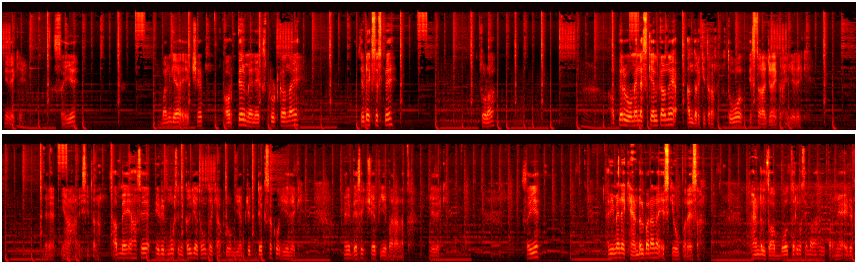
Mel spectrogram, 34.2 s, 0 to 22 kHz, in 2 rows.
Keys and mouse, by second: 0.6 click, 1.1 middle click, 5.6 e, 7.2 z, 11.2 click, 13.5 s, 17.9 click, 18.4 middle click, 20.5 Tab, 21.1 middle click, 29.2 middle click, 31.5 middle click, 33.6 Tab.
